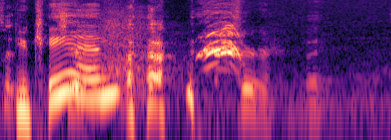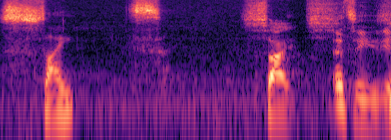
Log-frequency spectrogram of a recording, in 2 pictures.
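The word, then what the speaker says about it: Sitze: it you can sights sites that's easy right like sights and sounds but it's spelled differently exactly yeah okay so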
